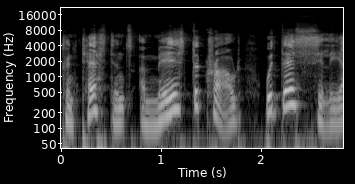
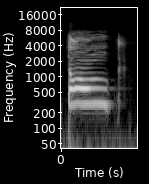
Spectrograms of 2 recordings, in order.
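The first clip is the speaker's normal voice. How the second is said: cartoon bonk; 12 semitones higher, 14 dB louder than usual. A narrator's reading. Ball hits Mister Nonsense's nose.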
